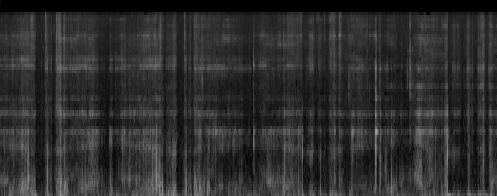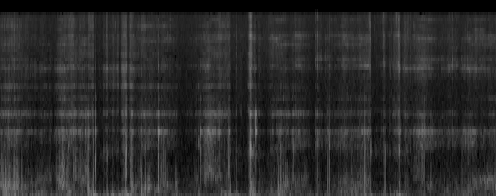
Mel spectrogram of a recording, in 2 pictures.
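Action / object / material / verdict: scrape / carved wooden frog guiro / wood / none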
